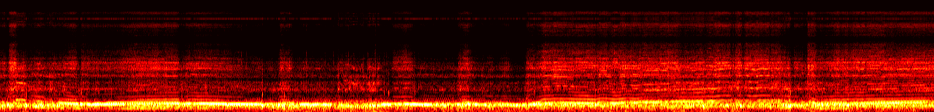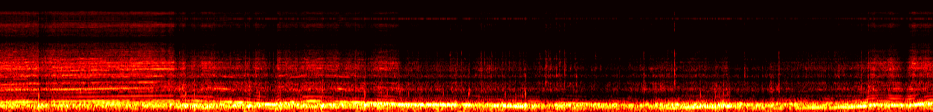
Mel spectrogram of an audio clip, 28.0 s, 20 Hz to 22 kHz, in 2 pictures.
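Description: BMW E36 Compact race car's engine heard from inside the cabin under hard driving, its pitch climbing and dropping repeatedly as it revs up, shifts and slows.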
